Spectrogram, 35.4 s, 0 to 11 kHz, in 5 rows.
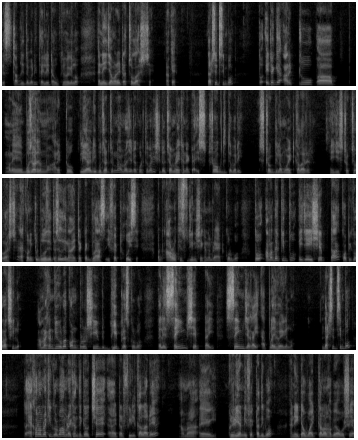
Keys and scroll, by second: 23.4 ctrl+shift+v, 30.5 x.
